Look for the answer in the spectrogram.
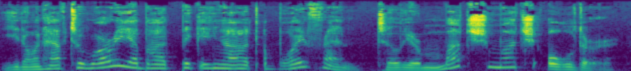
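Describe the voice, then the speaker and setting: A woman voicing a patient, gently firm mother in a children's storybook, soothing and reasoning. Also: medium pitch, sing-song, normal speed, voice pushed down. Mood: amused, soothing.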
